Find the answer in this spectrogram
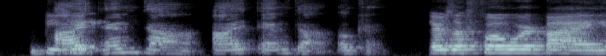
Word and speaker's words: Iyengar: Linga, that's how you pronounce it? Linga? Iyengar. Iyengar.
